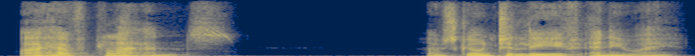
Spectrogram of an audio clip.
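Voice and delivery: high voice, sly; scheming lady. Acted. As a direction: savour the secret, then toss it off. Amandine scheming.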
